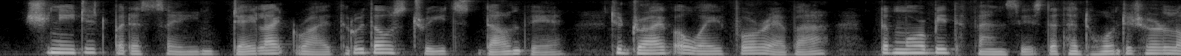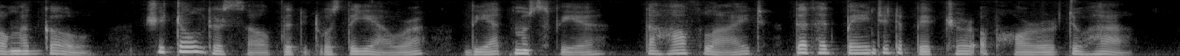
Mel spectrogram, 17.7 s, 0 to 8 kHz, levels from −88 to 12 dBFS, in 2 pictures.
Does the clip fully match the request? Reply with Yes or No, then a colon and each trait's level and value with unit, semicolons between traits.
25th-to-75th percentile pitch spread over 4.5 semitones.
Yes: average, 5.0 semitones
